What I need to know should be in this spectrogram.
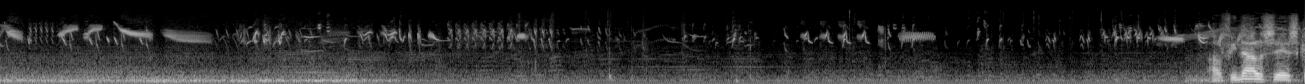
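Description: Small birds chirp and twitter in a tree.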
